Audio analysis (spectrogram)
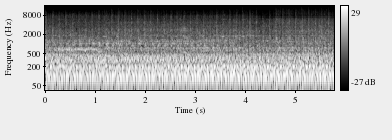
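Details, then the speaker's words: Chevrolet Silverado single cab V8 with an electric exhaust cutout: deep, steady idle burble, even and without misfires; sounds like a stock truck. "it sounds like a stop truck it just needs power throughout right"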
